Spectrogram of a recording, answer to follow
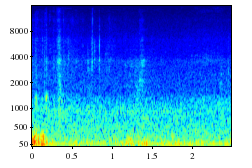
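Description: Wind blowing across the microphone, a steady low rumble.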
